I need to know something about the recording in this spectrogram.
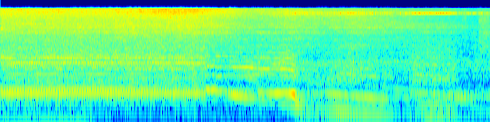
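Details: Shop-Vac motor: rough, hissing grinding whine, pitch sagging and wobbling as it winds down, with very little suction; owner suspects dust drawn through the motor before fitting a dust separator ruined it.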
